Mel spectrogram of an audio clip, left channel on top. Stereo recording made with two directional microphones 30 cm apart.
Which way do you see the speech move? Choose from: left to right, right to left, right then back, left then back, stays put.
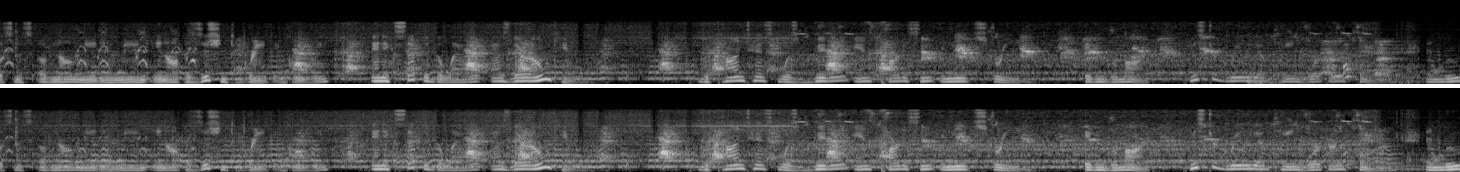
left to right.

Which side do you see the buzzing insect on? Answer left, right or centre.
right.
